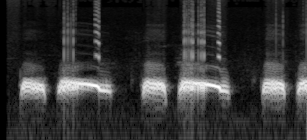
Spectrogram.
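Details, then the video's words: Spotted dove decoy bird calling in the morning: low, hoarse coos, a short note followed by a longer drawn-out note that slides down at the end, repeated in a steady pattern with clean silent gaps. "Tiếng chim cu gáy mồi gáy gọi buổi sáng"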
